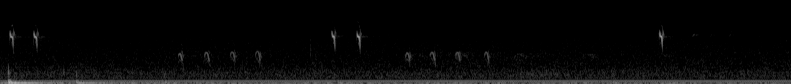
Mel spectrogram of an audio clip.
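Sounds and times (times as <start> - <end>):
wild bird calling near decoy: 0.0 - 0.6, 1.6 - 5.3, 5.9 - 7.5.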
